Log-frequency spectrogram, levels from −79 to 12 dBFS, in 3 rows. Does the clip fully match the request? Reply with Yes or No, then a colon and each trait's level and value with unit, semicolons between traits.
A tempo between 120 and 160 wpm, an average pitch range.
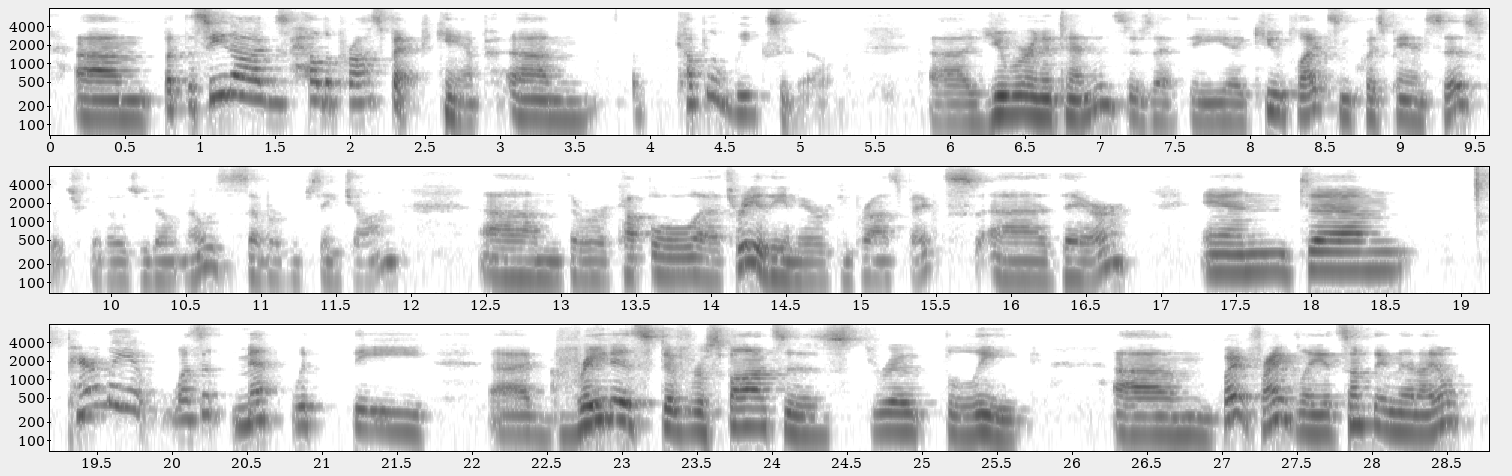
No: average, 155 wpm; wide, 6.8 semitones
